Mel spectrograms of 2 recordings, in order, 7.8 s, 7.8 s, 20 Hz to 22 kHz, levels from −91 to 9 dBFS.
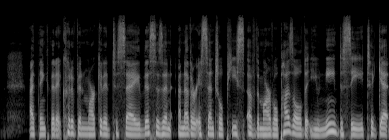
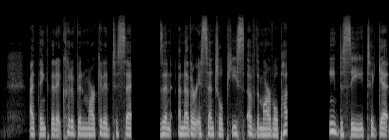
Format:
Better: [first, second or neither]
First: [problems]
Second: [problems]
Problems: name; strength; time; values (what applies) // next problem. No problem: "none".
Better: first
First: none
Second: audio cutting out; at 2.5 s for 0.5 s and at 5.5 s for 1 s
